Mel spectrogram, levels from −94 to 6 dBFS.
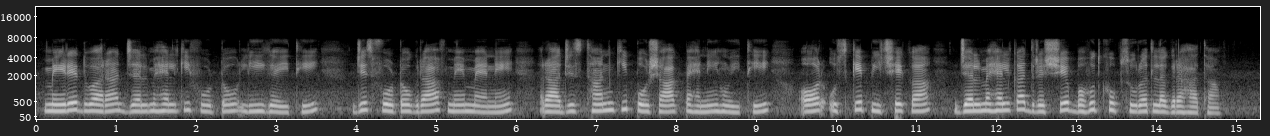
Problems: none marked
